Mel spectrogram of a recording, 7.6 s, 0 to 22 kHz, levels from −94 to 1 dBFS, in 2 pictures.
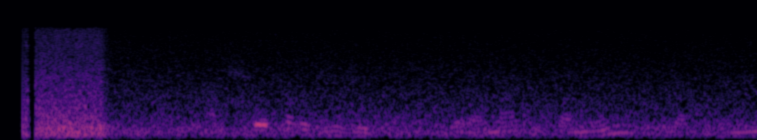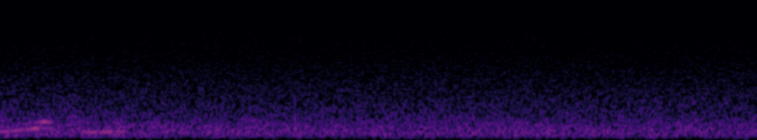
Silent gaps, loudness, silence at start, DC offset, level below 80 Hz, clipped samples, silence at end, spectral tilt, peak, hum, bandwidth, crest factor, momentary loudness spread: none; -61 LUFS; 0.1 s; under 0.1%; -86 dBFS; under 0.1%; 0 s; -5 dB/octave; -40 dBFS; none; 10 kHz; 20 dB; 11 LU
